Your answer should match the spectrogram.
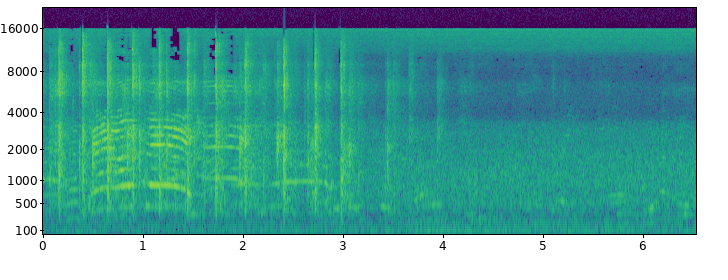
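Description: High-pitched shouts and a run of sharp hand claps from people at a football pitch over the first three seconds, then it dies down to a faint steady background.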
